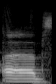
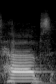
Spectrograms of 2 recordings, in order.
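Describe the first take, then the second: First: The word begins with a vowel, no h. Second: The word begins with an audible h sound. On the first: The speaker calls it wrong. "I don't know why you Americans say herbs" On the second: The speaker calls it right. "There is an H in there"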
